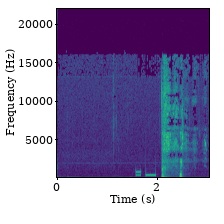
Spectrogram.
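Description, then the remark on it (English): A phone line tone after a woman hangs up on a call: two short, steady electronic beeps, the second slightly longer, followed by a couple of loud handset clunks. No one speaks. “Is that a no or a yes? She hung up.”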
